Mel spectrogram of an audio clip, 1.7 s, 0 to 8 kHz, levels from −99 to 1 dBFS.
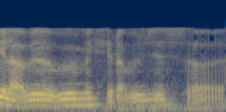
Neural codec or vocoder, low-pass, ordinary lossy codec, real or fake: none; 7.2 kHz; AAC, 16 kbps; real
